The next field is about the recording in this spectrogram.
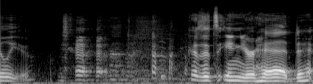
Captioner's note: laughing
